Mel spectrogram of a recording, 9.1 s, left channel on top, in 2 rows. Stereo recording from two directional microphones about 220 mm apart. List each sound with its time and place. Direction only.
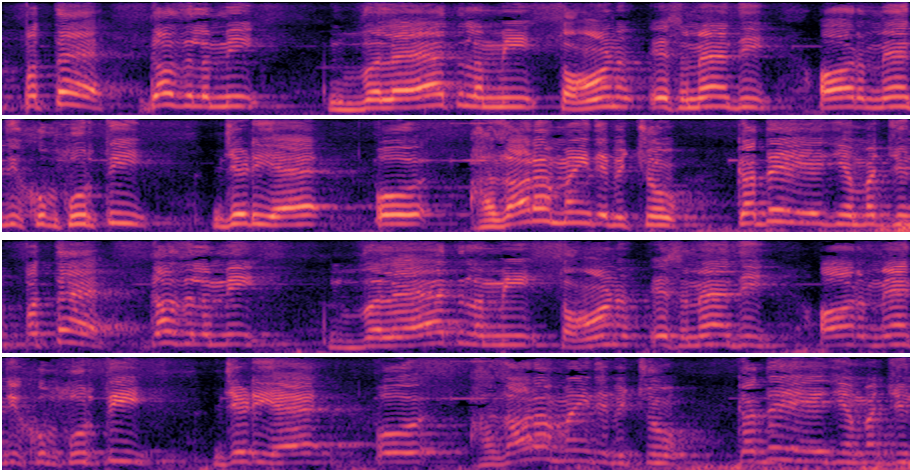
0.1 s a man's voice: 35° left (ahead or behind)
